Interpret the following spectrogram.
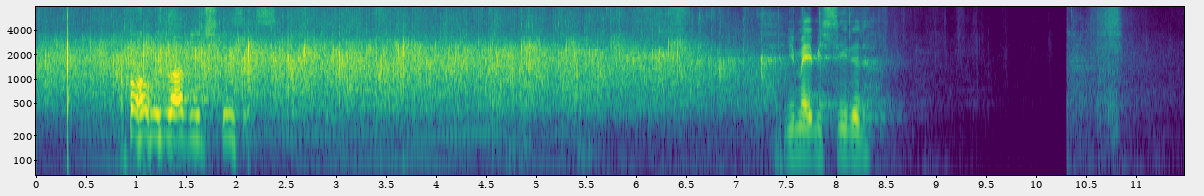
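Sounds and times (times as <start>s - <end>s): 
crowd clapping: 0.0s - 8.5s
speech: 1.0s - 2.4s, 7.5s - 8.5s.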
